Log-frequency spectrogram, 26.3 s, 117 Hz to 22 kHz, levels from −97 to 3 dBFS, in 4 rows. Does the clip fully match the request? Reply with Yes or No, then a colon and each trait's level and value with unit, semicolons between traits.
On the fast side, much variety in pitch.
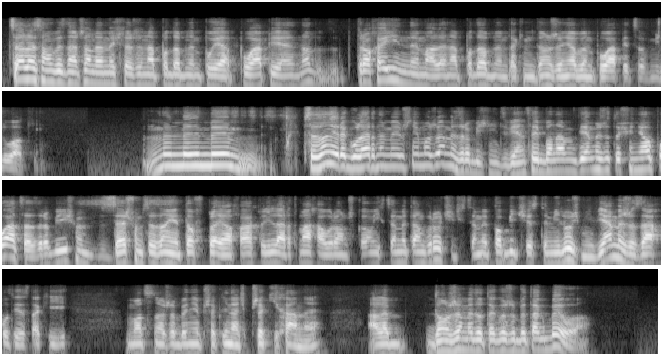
Yes: fast, 180 wpm; wide, 5.9 semitones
